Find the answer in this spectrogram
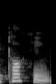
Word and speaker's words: talking: For example, in English we got, for example, talking, we say talking, but when you write, we write L, tall king, but we don't pronounce L.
